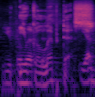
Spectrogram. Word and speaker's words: eucalyptus: 9-year-old nephew hands me a Candle jar it's pronounced eucalyptus the kid didn't know he was met with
